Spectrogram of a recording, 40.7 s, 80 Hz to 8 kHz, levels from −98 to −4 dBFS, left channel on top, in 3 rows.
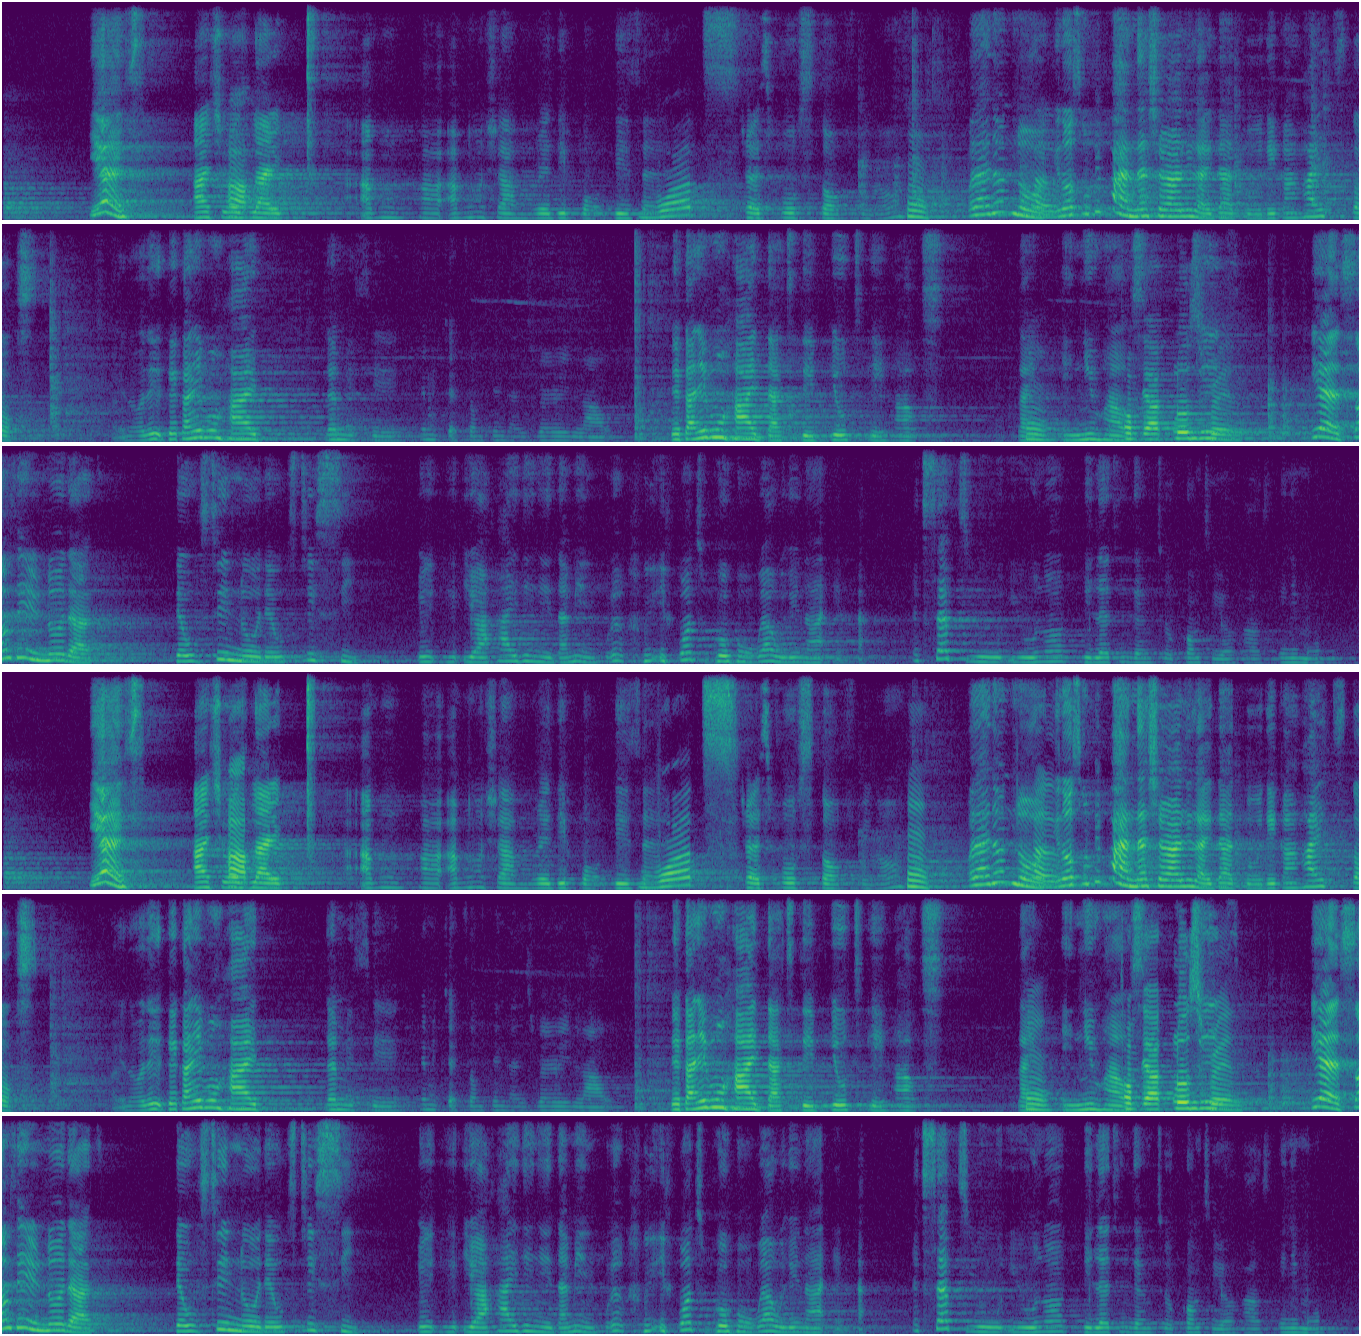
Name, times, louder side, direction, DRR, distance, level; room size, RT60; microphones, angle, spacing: voice 1, 0.9-1.4 1.9-3.1 3.6-6.7 7.4-9.0 9.7-13.2 13.5-13.9 14.7-16.1 16.8-19.7 20.3-22.9 23.7-25.0 25.4-25.8 26.7-28.0 28.9-30.7 31.3-35.6 36.3-40.3, right 3 dB, 25° right, 13 dB, 0.6 m, -36 dB
voice 2, 6.4-7.3 9.0-9.3 10.3-10.6 23.8-24.1 24.8-26.0, right 4 dB, 75° right, 16 dB, 0.6 m, -31 dB
sound 1, 8.5-9.6 10.1-10.5 11.3-11.4 12.0-12.5 12.8-13.7 14.0-18.1 18.3-22.7 23.1-26.9, left 2 dB, 45° left, 3.5 m, -57 dB
27.0 x 26.0 x 8.0 m, 2.8 s
head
